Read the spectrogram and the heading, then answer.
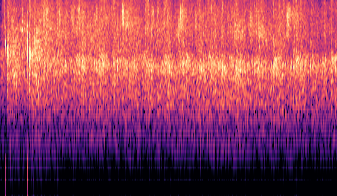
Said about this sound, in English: Give our God a hand clap.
